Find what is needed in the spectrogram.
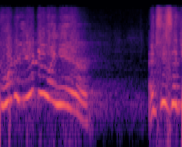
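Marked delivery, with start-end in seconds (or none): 0.0-1.2 even higher, put-on voice throwing the question back; mock startled echo. Passengers echoing the cleaner's question, mock startled. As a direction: parrot her shock right back at her.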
